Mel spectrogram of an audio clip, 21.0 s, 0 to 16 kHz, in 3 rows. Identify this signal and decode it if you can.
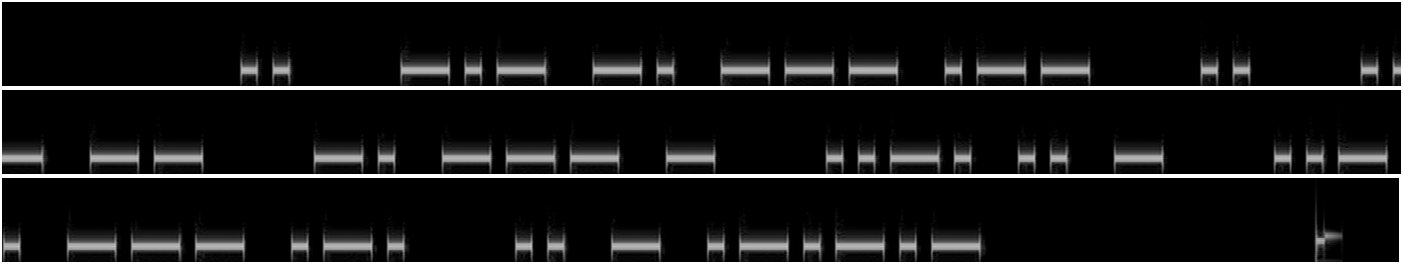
Morse code, heard as a keyed tone, about 15 wpm, 700 Hz. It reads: I KNOW I AM NOT FIT FOR IT.
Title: Sentences from Top 1000 Words - Review Part 5 - 15wpm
